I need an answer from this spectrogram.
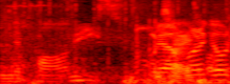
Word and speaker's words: Nippon: It's actually pronounced Nippon.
